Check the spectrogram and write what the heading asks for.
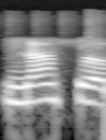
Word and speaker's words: Nessa: Is it Nisa or Nessa? – Nessa, like Vanessa without the V.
